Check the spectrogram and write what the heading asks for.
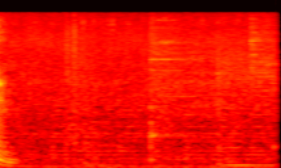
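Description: Steady hiss of rain coming in through an open window, heard in a pause between speech.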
